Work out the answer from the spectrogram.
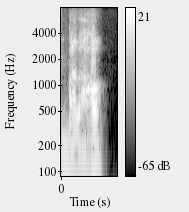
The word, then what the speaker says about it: Badajoz: Well, it will be if you pronounce it like we do here. Like we pronounce it in a way that's gonna be easier for you. We say Badajoz.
